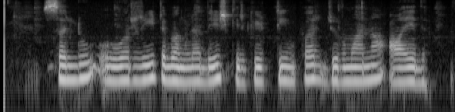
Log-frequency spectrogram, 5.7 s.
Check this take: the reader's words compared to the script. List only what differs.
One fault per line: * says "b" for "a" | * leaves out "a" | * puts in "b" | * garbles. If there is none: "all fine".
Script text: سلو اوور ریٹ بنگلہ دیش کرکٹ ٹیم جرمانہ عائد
* puts in "پر"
